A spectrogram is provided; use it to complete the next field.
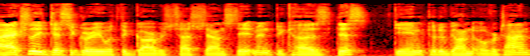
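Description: With a normal speaking voice, a man talks at a moderate pace and medium pitch, his intonation fairly even, on a very clean recording with a silent background. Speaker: podcast host, college student. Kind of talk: casual sports podcast chat.

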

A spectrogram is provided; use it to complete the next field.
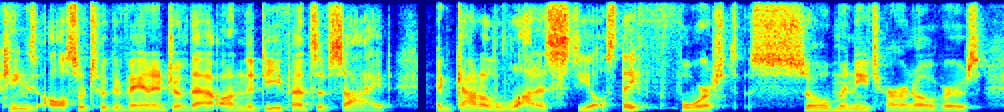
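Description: A man with a plain, everyday voice speaks in a fairly low pitch at a fairly quick pace, with lively intonation, very even loudness and hardly any pauses. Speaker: podcast host. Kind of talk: casual chat.

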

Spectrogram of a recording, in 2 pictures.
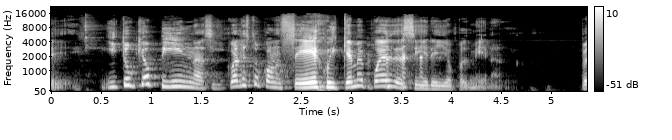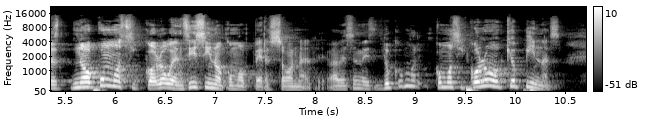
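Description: Speaking at a fairly quick pace, a man uses a high pitch that swings very widely. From Mexico, Sonora. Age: 20s. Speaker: psychologist. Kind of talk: casual chat.

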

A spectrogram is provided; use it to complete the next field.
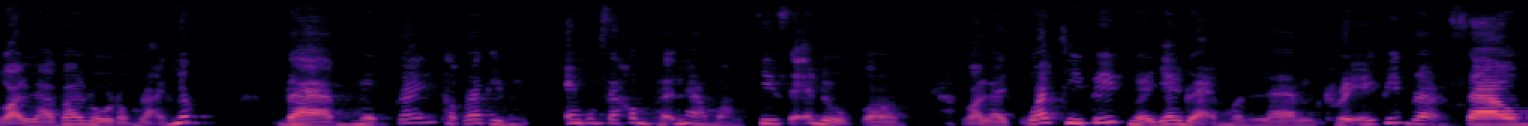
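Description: A woman with a fairly high, somewhat breathy voice talks at a moderate pace, her pitch swinging very widely. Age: 20s. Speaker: startup founder in music marketing. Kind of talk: online panel discussion.

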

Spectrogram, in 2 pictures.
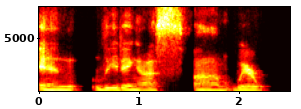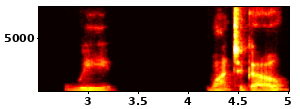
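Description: A woman's fairly low, somewhat breathy voice with an American accent, dark and mellow in tone, with monotone, flat intonation. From Massachusetts, South Shore. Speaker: parent coach. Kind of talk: interview.

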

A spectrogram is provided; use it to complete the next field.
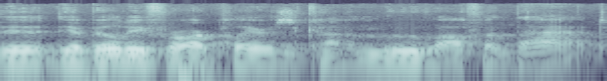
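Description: A man with an American accent, heard with audible room echo. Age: 50s. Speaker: college soccer coach. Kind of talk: interview. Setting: in-person in his office.

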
